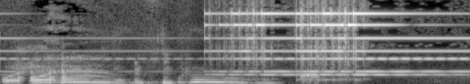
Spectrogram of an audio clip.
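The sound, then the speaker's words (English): A brief burst of voice is followed by a telephone bell ringing, a bright, sustained metallic trill with a louder rattling pulse before it fades. “Oh, just a minute, my phone's going.”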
